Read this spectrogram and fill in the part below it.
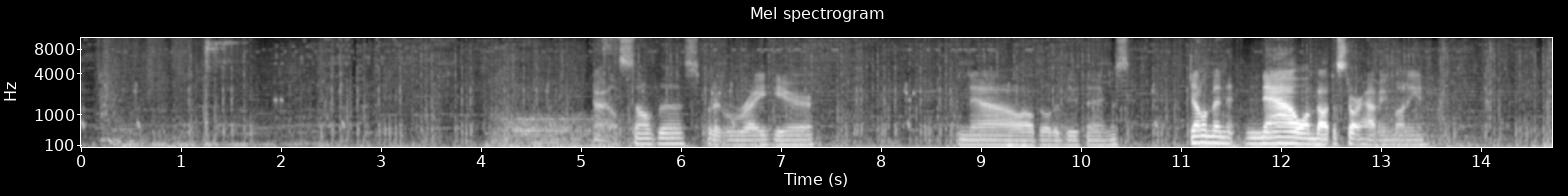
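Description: Game sound effects pop and chime.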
